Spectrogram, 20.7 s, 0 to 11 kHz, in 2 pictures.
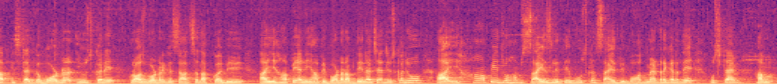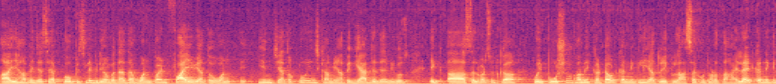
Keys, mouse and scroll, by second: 0.7 m, 2.4 space, 2.7-4.5 ctrl+drag, 4.5 ctrl+click, 5.0 click, 6.0 click, 7.3-11.4 drag, 11.3 ctrl+d, 12.3-20.7 drag.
